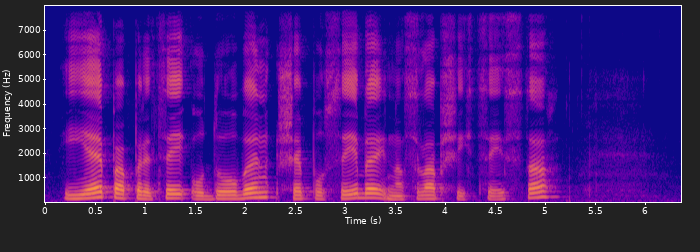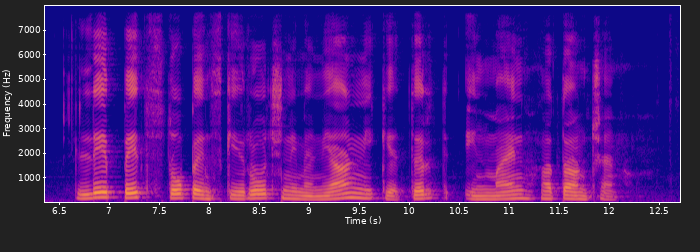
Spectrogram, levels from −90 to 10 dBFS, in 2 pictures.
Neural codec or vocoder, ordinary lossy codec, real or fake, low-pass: none; none; real; none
